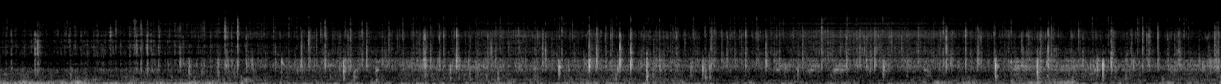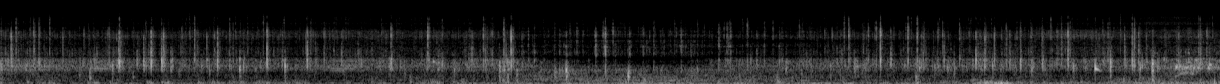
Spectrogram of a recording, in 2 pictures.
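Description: Water crackles and hisses softly, heard from underwater.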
